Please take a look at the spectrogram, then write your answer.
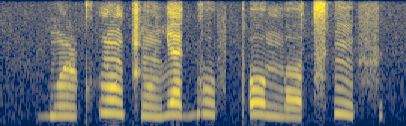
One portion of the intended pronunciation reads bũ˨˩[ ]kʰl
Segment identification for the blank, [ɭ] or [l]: ɭ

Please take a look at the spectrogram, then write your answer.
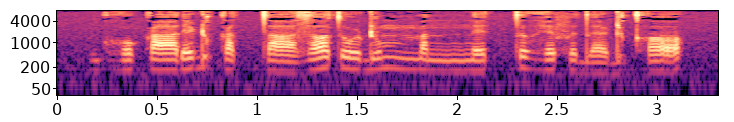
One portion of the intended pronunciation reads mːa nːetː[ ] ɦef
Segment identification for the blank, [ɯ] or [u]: ɯ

